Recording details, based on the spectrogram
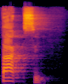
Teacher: Uma paroxítona, porque a sílaba tônica é a penúltima. Então, paroxítona.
